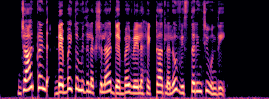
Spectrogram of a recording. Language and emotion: Telugu, neutral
